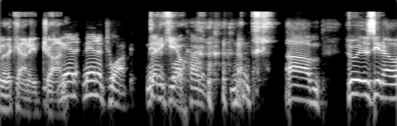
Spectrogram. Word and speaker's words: Manitowoc: You're going to have to help me pronounce the name of the county, John. Manitowoc.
